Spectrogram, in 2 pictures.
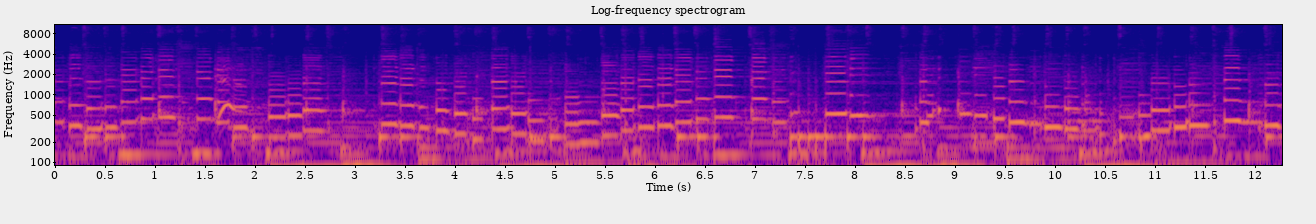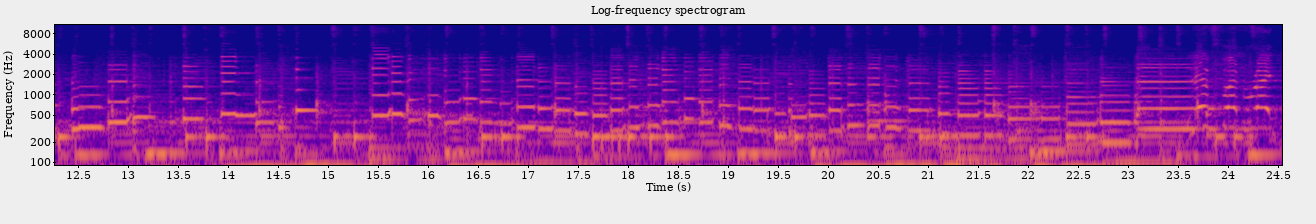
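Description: Instrumental break in a Jamaican calypso song: a plucked guitar plays rising and falling melodic runs over a steady, pulsing bass line.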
